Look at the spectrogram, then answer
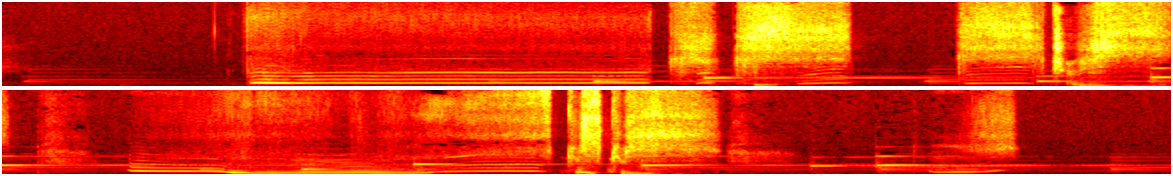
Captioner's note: robot noises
